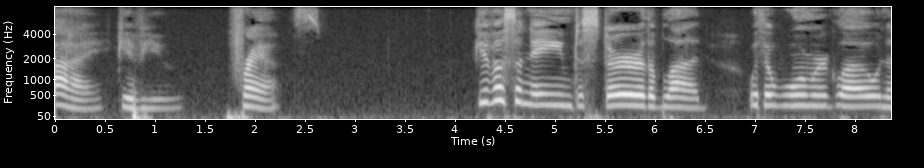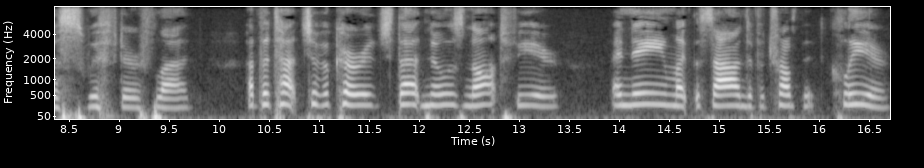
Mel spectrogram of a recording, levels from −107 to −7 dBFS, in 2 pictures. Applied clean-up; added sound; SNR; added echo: none; none; none; none.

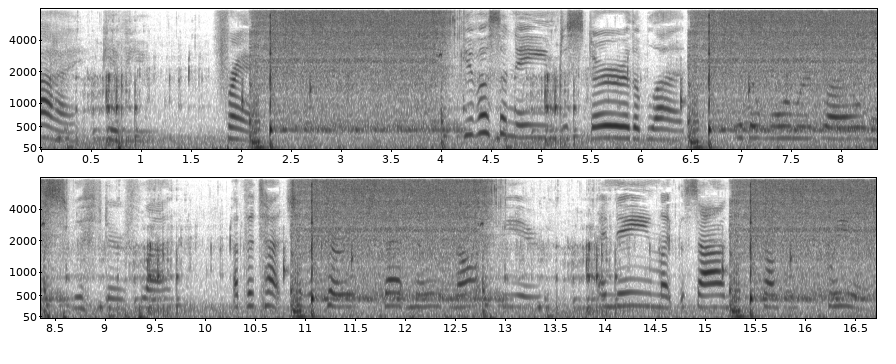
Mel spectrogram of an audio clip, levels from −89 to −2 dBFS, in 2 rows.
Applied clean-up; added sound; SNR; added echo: none; Sink (filling or washing) / Water tap, faucet; -3 dB; none.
